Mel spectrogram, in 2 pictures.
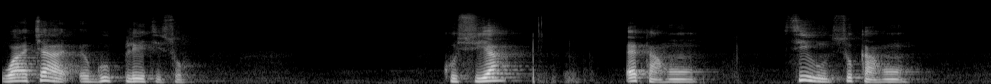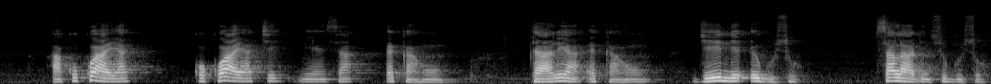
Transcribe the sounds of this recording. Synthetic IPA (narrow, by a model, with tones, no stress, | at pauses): wɔ˨a˨t͡ʃa˦˨e˨ɡu˦ple˦ti˨sʊ˨ | kʰu˨su˨a˦ | ɛ˦ka˨ɦʊ̃˦ | si˦wu˨n̩˦sʊ˦ka˨ɦʊ̃˦ | a˨kʊ˦kɔ˦a˨ja˦ | kɔ˨kɔ˦a˨ja˦t͡ɕʰɪ˦mĩ˨ɛ˨n˨sa˦ | ɛ˦ka˨ɦʊ̃˦ | ta˨lɪ˦a˨ʔɛ˦kã˨ɦʊ̃˦ | d͡ʑe˨˦nɪ̃˦ʔe˦ɡu˨so˨ | sa˦la˨dɪ˨n̩˦sʊ˦ɡu˨so˨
